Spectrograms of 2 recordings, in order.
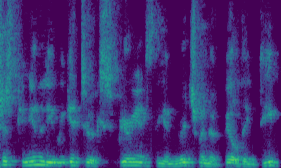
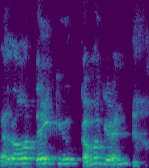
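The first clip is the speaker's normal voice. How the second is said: done badly, with pitch raised; 9 semitones higher than usual. Continuing the joke: bad Apu impersonation. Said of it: "a really bad Apu impersonation".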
